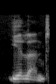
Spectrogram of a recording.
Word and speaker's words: eland: thisand aren't they lovely Eland I suppose is what I should be saying Eland is the Africans pronunciation I got shouted at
